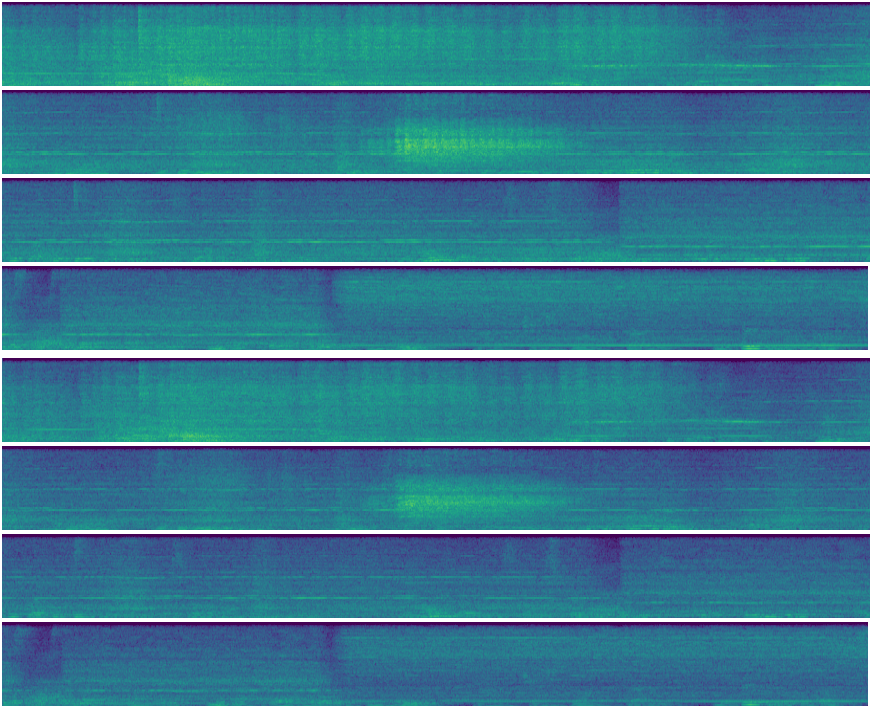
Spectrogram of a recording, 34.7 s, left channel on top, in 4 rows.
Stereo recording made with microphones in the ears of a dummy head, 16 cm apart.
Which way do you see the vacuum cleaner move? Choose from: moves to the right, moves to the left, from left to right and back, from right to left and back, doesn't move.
moves to the right.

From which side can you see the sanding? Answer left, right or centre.
left.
